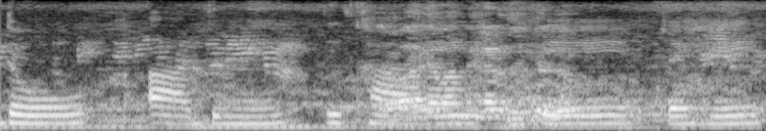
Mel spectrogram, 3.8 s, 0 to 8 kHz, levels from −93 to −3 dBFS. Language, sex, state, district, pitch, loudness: Hindi, female, Madhya Pradesh, Umaria, 175 Hz, -14 LUFS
